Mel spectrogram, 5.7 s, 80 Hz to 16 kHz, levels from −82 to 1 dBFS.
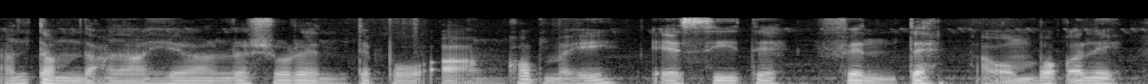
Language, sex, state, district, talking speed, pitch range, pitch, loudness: Mizo, male, Mizoram, Aizawl, 200 wpm, 90-100 Hz, 95 Hz, -21 LUFS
